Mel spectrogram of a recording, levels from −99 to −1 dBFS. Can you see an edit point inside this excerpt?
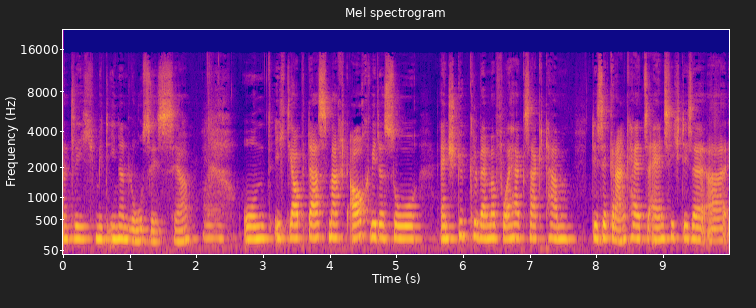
yes; 1 cut; at 7.8 s

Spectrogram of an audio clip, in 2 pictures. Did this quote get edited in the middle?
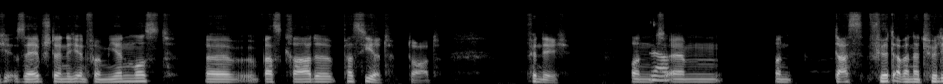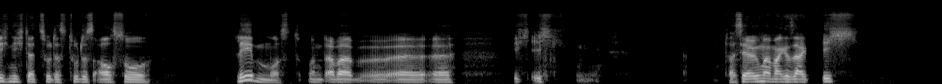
yes; 2 cuts; at 14.5 s, 17.5 s

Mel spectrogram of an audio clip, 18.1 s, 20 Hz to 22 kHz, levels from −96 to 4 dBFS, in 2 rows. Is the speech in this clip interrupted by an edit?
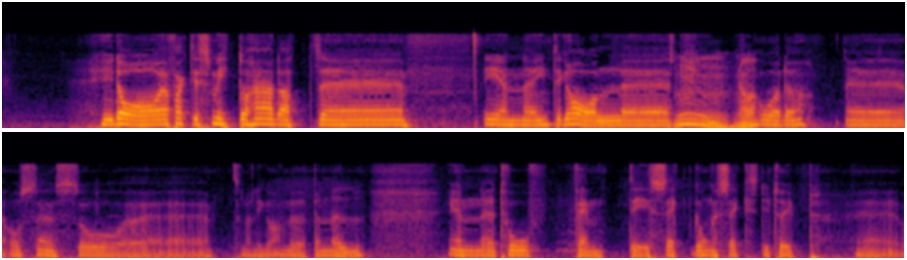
yes; 1 cut; at 6.7 s

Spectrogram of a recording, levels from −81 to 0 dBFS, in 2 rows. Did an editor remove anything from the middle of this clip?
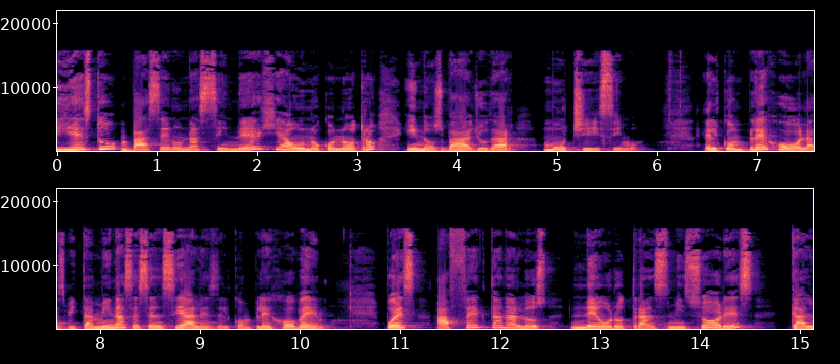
yes; 1 cut; at 6.4 s

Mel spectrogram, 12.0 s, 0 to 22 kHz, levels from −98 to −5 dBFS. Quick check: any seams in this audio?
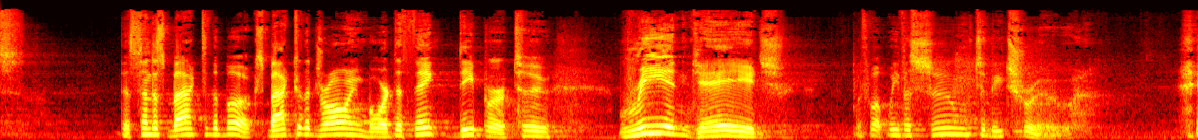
yes; 1 cut; at 3.9 s

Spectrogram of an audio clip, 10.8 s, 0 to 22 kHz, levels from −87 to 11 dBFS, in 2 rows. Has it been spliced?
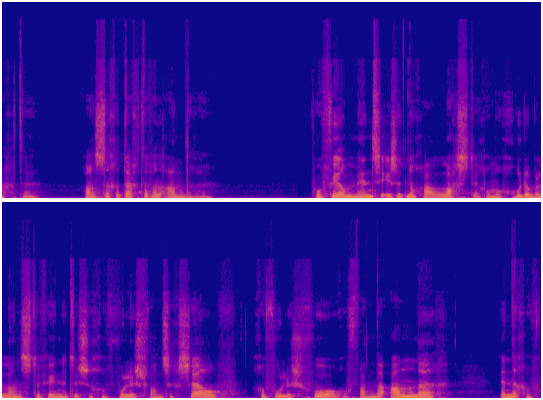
yes; 2 cuts; at 3.0 s, 7.8 s

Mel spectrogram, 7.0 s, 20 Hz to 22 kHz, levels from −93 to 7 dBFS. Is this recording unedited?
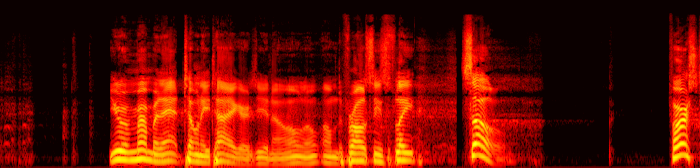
no; 1 cut; at 4.6 s

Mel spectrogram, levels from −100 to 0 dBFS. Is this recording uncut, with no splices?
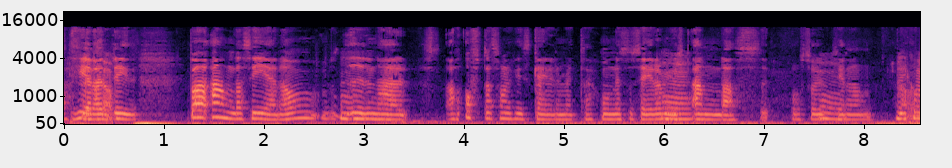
no; 1 cut; at 1.2 s

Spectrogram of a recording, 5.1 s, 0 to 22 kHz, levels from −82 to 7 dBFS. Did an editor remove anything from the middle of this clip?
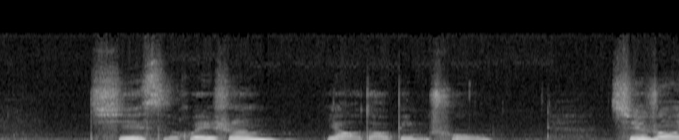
no; 0 cuts

